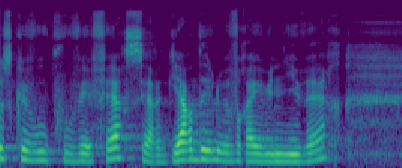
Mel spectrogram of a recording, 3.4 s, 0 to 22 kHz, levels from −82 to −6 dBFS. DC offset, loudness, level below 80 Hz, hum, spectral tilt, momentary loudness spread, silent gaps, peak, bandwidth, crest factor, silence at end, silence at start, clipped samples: under 0.1%; -30 LUFS; -70 dBFS; none; -4.5 dB/octave; 11 LU; none; -8 dBFS; 17 kHz; 22 dB; 0 s; 0 s; under 0.1%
